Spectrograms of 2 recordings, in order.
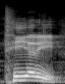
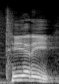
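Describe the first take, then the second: First: The word begins with a 'thee' sound. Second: The word begins with a 'thee' sound.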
